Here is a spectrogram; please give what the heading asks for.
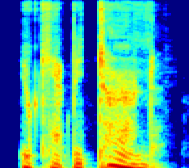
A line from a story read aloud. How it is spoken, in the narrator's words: whispered the boy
